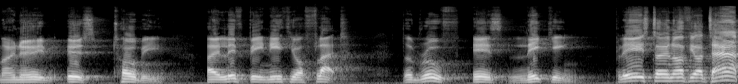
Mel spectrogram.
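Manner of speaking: loud, very angry voice. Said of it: "he's very angry".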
